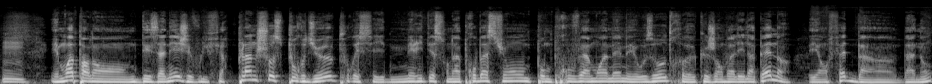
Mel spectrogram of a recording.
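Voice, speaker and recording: A man talks at a moderate pace and a medium pitch. His voice is somewhat breathy, with ordinary pitch variation. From France, Grenoble. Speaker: pastor. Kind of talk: radio interview. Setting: radio studio.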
